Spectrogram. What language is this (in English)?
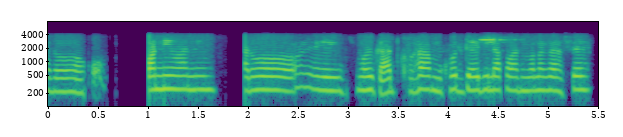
Assamese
